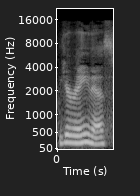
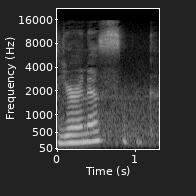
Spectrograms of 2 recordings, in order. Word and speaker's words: Uranus: how do you say it's not Uranus right its Uranus so he's a funny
